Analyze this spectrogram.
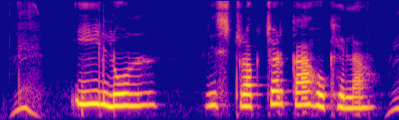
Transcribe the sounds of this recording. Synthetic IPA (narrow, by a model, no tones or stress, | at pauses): iloːn | ɾisʈɾəkt͡ʃəɾkaɦokʰeːla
